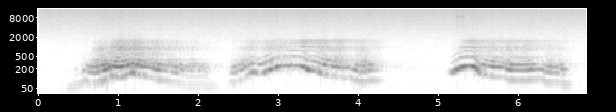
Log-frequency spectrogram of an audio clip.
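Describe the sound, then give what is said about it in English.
A person imitates a lion's roar three times, each a loud, drawn-out growling vocal burst lasting about two seconds, separated by brief pauses. “And so you pretend you're a lion for a while.”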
